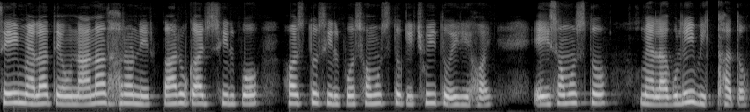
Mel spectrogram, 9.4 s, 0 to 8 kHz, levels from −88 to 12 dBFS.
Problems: none marked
